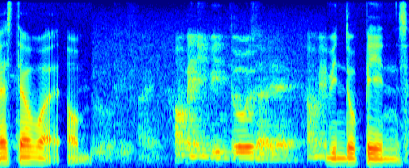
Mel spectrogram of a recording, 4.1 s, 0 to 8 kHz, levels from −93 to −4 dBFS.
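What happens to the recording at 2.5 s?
A switch to a distant microphone runs from 0.94 to 3.26 s, likely after the close mic dropped out. The speech turns hollow, thin and roomy, about 10 dB quieter and noisier. Its abrupt edges set it apart from added reverb.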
